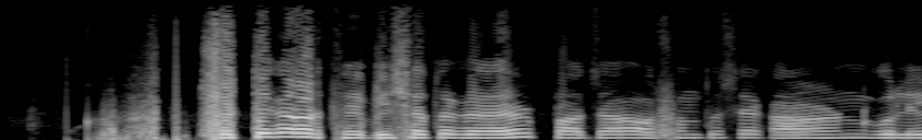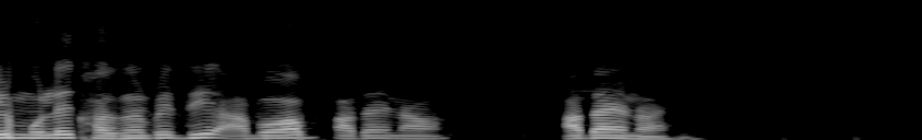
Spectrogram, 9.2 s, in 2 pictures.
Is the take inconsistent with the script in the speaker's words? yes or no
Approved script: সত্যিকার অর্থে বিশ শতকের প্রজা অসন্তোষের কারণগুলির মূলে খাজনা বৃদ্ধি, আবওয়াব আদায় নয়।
no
